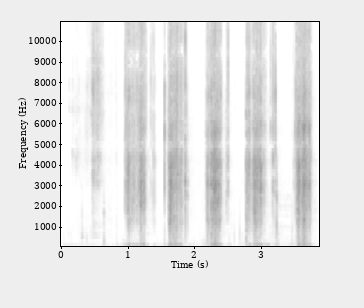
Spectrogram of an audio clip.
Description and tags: saltmill long
rotate a salt mill, crushing sound of salt
kitchen, salt, rotate, mill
